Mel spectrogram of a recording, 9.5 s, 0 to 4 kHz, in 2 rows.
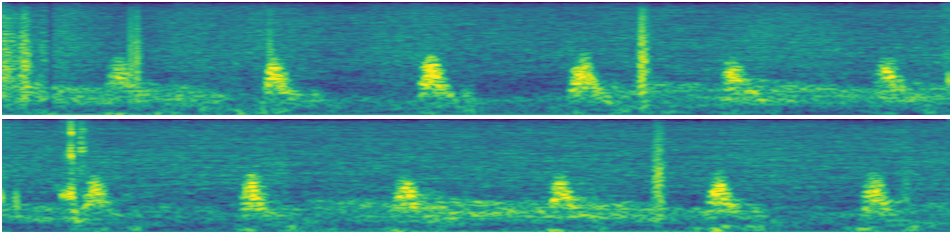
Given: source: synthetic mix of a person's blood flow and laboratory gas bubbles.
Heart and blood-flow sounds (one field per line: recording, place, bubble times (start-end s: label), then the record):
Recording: Doppler ultrasound of blood flow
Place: subclavian vein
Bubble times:
4.70-4.85 s: bubbles
5.00-5.21 s: bubbles
From the record:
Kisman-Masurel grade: 212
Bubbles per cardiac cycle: several, 3 to 8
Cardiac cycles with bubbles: 1 to 10%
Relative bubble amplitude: moderate (0.250 to 0.450)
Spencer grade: 1 (occasional bubble signal discernible with the cardiac motion signal, with majority of cardiac periods free of bubbles)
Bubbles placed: anywhere in the cardiac cycle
